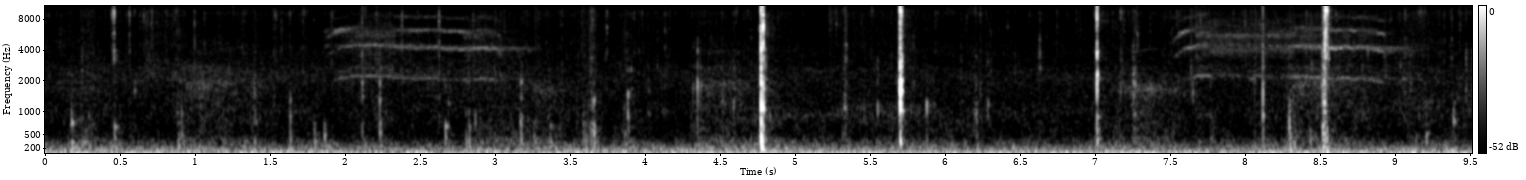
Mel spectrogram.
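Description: A Weimaraner chewing a wooden stick, the wood cracking sharply four times in the second half, over a steady low rumble.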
